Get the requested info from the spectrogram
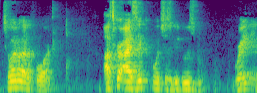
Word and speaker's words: Chiwetel Ejiofor: You have Bruce Dern, Chiwetel Ejiofor. – Wait, how do you say that again? – Chiwetel Ejiofor.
